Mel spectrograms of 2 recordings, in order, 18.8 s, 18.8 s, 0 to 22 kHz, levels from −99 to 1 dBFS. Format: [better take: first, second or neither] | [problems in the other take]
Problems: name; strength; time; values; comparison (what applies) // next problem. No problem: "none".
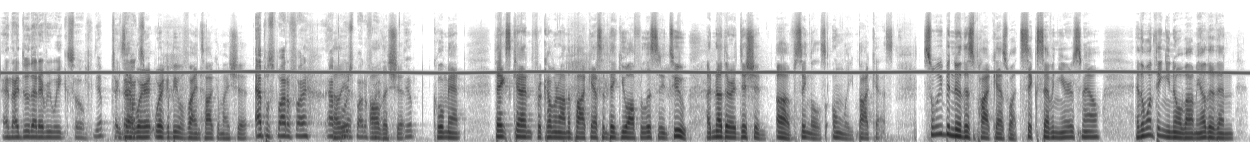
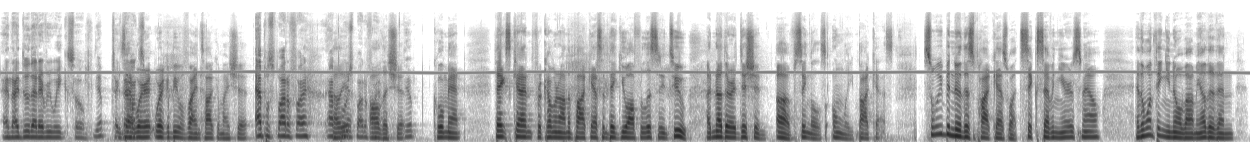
second | high-pitched whine; loud; throughout; 2.5 kHz, 8 dB below the speech; faint in the second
